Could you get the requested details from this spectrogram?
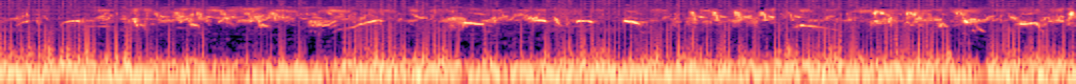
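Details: Tawny (Sykes's) lark singing in India: a run of short, high, sweet chirped and slurred notes strung closely together throughout, half buried under a heavy, constant low rumble of wind or traffic.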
